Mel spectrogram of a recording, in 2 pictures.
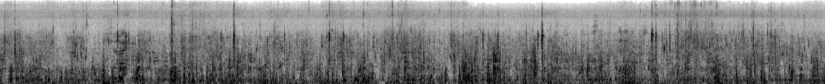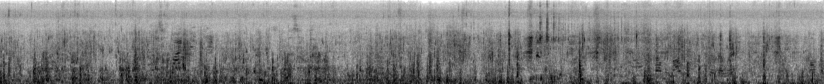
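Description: Wind buffeting the microphone in loud, uneven gusts on a sailboat under way, with water rushing along the hull beneath it.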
